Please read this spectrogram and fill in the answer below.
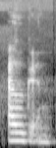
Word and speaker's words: Elgin: Because I'm terrible, obviously, at pronouncing things. Elgin? Elgin.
